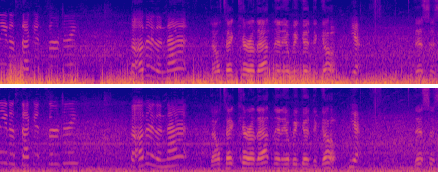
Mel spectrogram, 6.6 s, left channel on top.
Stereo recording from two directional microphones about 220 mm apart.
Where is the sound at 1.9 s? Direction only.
5° right (ahead or behind).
